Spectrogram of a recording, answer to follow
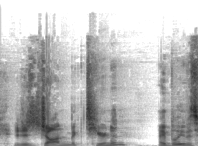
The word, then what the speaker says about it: McTiernan: is John I would say it is John McTiernan I believe is how you pronounce that other movies that he is directed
